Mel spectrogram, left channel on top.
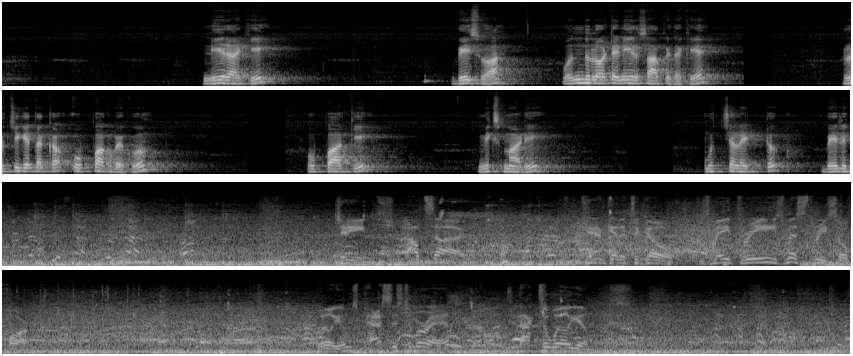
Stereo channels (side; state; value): both; different; correlation 0.00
